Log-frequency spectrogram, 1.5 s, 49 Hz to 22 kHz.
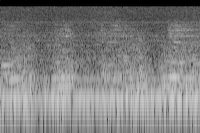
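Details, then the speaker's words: Sub-Zero 700TC refrigerator making a horrible constant droning hum with a wavering, rough overtone from the condenser fan. Owner believes the fan bearings are going bad; fixed by replacing the condenser fan motor. "it's making a horrible noise i believe this noise is the result of the bearings in the fan going bad"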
